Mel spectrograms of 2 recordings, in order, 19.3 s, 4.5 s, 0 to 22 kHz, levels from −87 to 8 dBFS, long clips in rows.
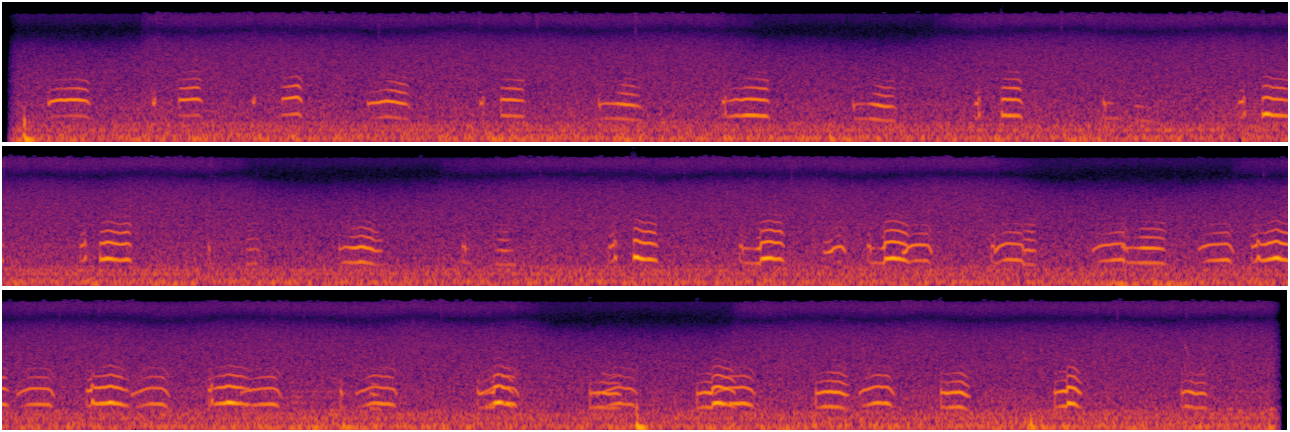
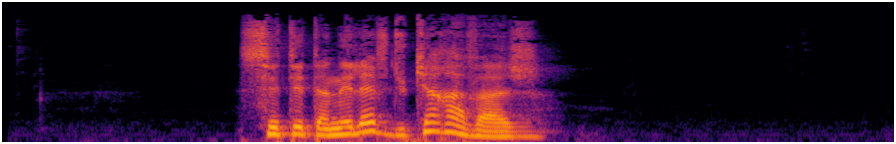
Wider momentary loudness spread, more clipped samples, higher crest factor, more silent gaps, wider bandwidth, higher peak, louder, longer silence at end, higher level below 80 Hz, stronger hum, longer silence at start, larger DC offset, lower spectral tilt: about the same, 11 LU vs 9 LU; neither; about the same, 18 dB vs 18 dB; neither; about the same, 17 kHz vs 16 kHz; second, -4 dBFS vs 0 dBFS; second, -22 LUFS vs -14 LUFS; second, 0.05 s vs 1.75 s; first, -32 dBFS vs -44 dBFS; neither; second, 0.05 s vs 1.2 s; neither; about the same, -5 dB/octave vs -5 dB/octave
